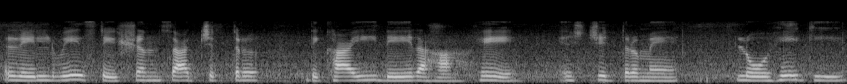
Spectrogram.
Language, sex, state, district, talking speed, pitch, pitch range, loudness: Hindi, female, Madhya Pradesh, Dhar, 90 wpm, 185 Hz, 180-195 Hz, -20 LUFS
